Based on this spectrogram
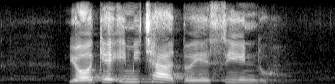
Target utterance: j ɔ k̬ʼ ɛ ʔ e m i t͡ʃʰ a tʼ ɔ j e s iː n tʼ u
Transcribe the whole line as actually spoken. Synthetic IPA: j ɔ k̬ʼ ɛ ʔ i m i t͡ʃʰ a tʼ ɔ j e s iː n tʼ u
